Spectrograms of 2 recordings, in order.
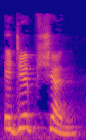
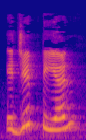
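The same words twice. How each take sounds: First: The word ends with a 'shen' sound. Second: The word does not end with a 'shen' sound. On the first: The speaker calls it right. "Shen, shen" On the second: The speaker calls it wrong. "You are completely mispronouncing this word"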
